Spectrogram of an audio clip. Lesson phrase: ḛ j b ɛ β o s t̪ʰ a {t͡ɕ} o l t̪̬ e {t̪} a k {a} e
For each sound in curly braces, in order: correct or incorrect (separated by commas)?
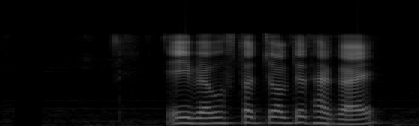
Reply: correct, incorrect, correct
